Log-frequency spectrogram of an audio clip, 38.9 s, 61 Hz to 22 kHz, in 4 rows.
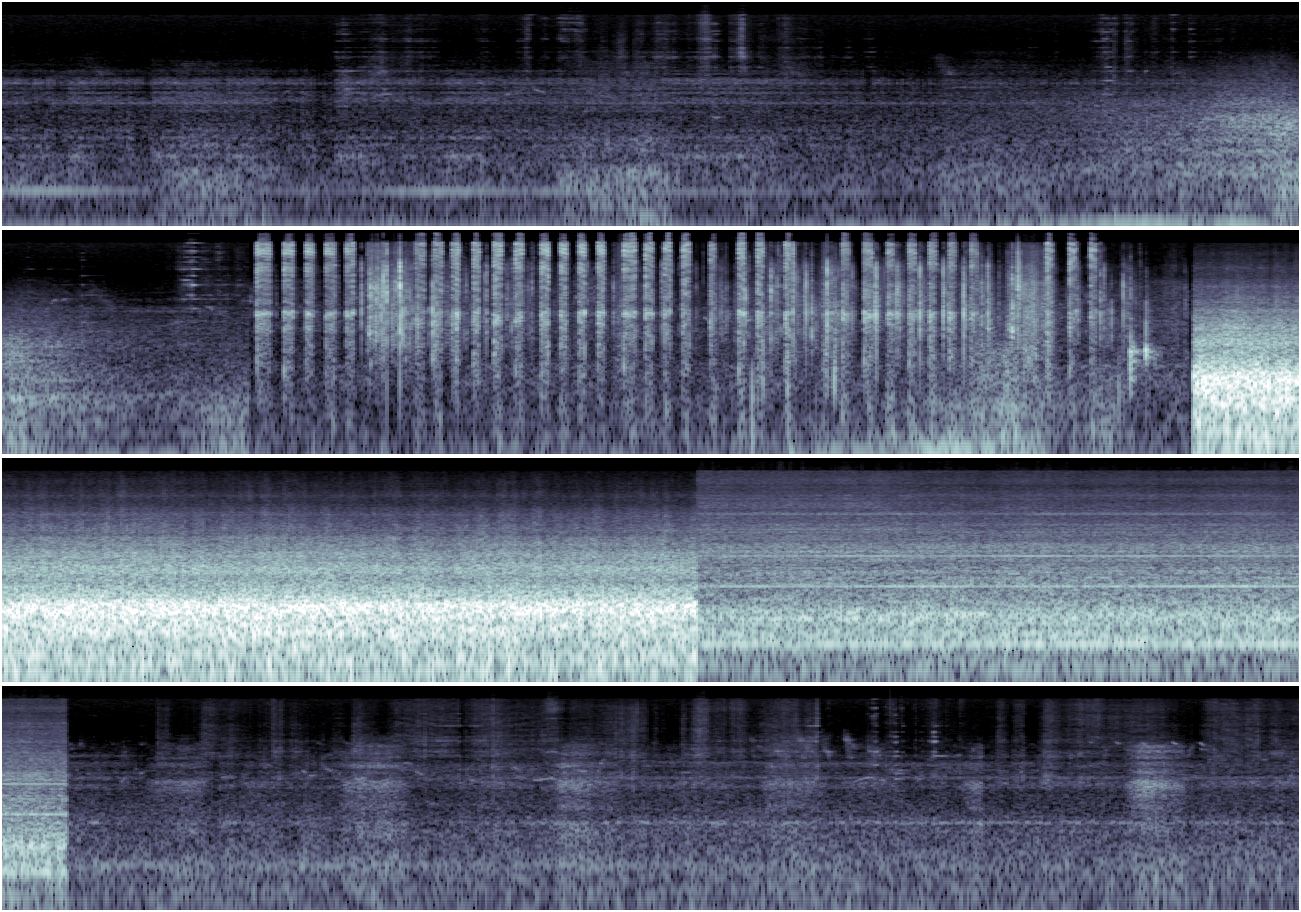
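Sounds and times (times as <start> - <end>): loud steady machine noise: 18.7 - 29.7.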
